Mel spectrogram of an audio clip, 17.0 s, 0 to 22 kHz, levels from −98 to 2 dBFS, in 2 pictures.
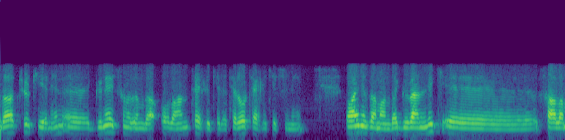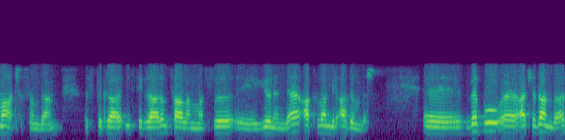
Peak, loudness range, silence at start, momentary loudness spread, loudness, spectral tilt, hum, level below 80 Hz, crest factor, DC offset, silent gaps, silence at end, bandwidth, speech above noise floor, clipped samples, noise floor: -4 dBFS; 7 LU; 0 s; 15 LU; -22 LUFS; -3.5 dB/octave; none; -74 dBFS; 18 dB; under 0.1%; none; 0 s; 4 kHz; 33 dB; under 0.1%; -55 dBFS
